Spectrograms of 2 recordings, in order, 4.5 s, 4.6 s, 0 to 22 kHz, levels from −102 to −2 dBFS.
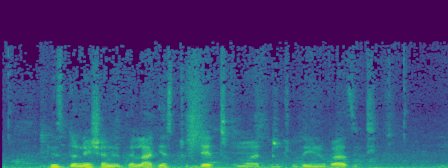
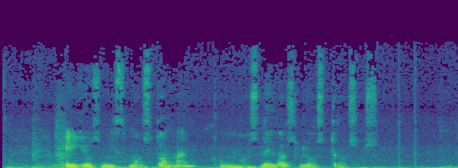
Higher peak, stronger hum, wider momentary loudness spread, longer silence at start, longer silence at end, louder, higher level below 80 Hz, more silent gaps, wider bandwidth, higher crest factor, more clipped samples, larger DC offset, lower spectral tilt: about the same, -4 dBFS vs -4 dBFS; neither; about the same, 21 LU vs 20 LU; about the same, 0.05 s vs 0.05 s; about the same, 0 s vs 0 s; first, -20 LUFS vs -23 LUFS; about the same, -34 dBFS vs -32 dBFS; neither; about the same, 16.5 kHz vs 16 kHz; about the same, 16 dB vs 18 dB; neither; neither; about the same, -6 dB/octave vs -6.5 dB/octave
